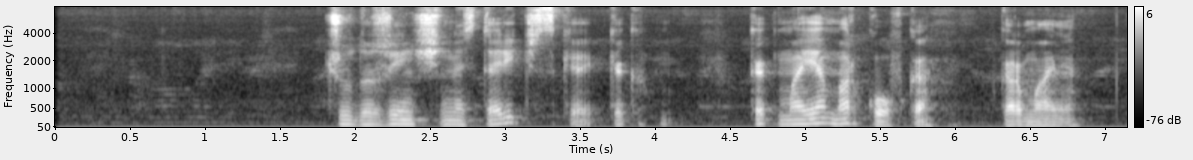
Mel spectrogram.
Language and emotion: Russian, neutral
